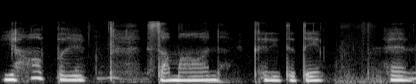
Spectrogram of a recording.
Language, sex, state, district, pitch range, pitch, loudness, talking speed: Hindi, female, Himachal Pradesh, Shimla, 190-220 Hz, 200 Hz, -14 LUFS, 70 wpm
